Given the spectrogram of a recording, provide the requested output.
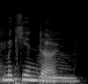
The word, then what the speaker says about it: McIndoe: So how do you pronounce it? McIndoe.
